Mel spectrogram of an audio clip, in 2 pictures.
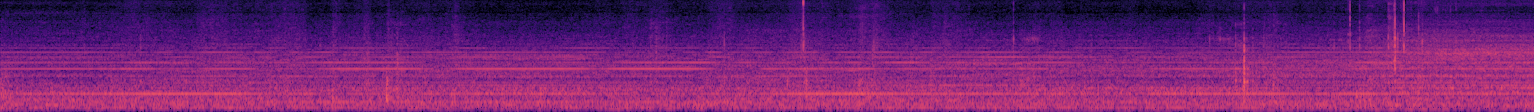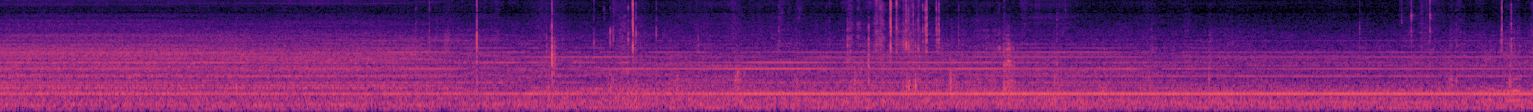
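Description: Fraxel Dual laser console running, a steady hum with a strong steady tone and fainter higher tones from its cooling and electronics. A handful of short clicks and knocks from handling the machine are scattered through it.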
